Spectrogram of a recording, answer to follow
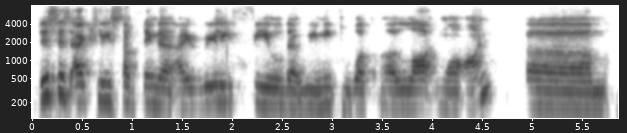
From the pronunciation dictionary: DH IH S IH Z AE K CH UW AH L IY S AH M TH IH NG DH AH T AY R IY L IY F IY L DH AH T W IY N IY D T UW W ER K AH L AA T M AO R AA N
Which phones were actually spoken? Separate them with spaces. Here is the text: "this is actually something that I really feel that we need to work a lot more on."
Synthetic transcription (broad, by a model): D IH S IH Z AE K CH UW AH L IY S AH M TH IH NG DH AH T AY R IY L IY F IY L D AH T W IY N IY D T UW W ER K AH L AA T M AO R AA N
